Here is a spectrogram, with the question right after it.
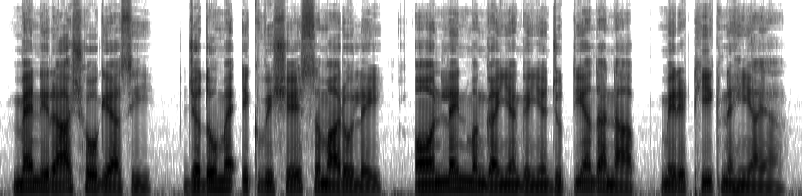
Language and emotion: Punjabi, sad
